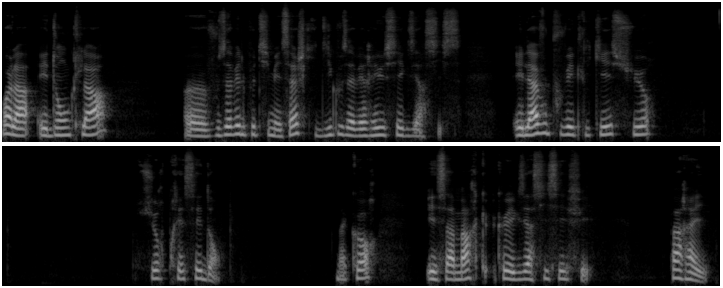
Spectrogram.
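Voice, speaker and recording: A woman's voice: medium pitch, fairly even intonation, a little slow, pauses often, darkish tone. A woman primary school teacher walking parents and pupils through a learning app on screen, step by step, patiently checking that they follow.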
